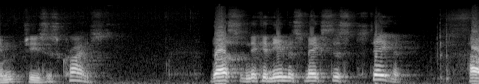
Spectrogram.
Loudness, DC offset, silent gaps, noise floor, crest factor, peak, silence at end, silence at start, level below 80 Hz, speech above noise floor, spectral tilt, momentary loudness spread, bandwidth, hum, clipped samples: -15 LUFS; under 0.1%; none; -45 dBFS; 14 dB; -2 dBFS; 0 s; 0 s; -48 dBFS; 31 dB; -6 dB/octave; 10 LU; 16 kHz; none; under 0.1%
